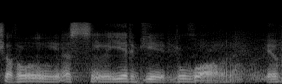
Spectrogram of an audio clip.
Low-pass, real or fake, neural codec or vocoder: 7.2 kHz; fake; codec, 16 kHz, 0.5 kbps, FunCodec, trained on Chinese and English, 25 frames a second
